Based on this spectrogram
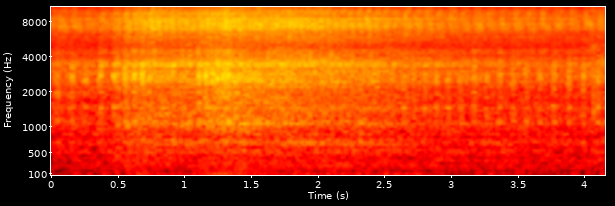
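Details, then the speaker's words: Honda Shine single-cylinder after timing chain tensioner fix, previously intermittent tick-tick chain noise despite new timing chain: even steady idle with light regular beat, no rattle; noise now gone, normal idle. "अ थे cutter Patel जैसे जो आवाज था किसी time जाहिर करता था किसी टाइम नहीं वह चीज है अब आवाज बंद हो चुकी है"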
